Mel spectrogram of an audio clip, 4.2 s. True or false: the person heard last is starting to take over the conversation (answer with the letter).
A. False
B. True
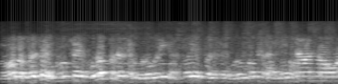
B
